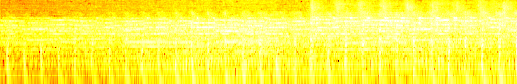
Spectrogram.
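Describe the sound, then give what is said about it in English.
A military green helicopter's rotor beats in a fast, steady rhythm over a deep engine roar, loud, swooping low over a highway and swelling slightly as it nears and sets down on the road, kicking up dusty wind. No voices. “The military green chopper sets down on the road, sending a dusty wind flying at Wolf's face.”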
